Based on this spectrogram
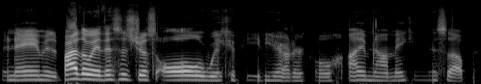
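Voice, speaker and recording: Slow, monotone child reading facts aloud. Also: mid-range voice, smooth, no room sound. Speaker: host of a snail facts show. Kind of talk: reading an encyclopedia article aloud to viewers.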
